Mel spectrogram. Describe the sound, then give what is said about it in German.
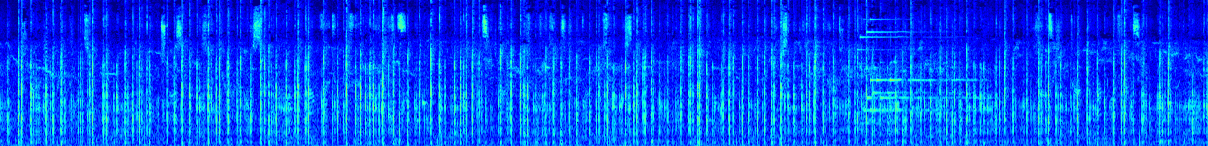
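Footsteps cross a metal rain grate, each step a sharp, rattling clank in a steady walking rhythm that continues throughout, with faint voices underneath. “Habt ihr das gehört? Hier ist das Regengitter.”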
